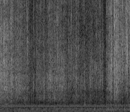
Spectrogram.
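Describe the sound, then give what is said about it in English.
Aluminum foil crinkles as it is wrapped tightly around a whole, intact head of garlic, giving a continuous, quiet rustle of fine crackles with a brighter burst near the end. “We just have a complete, intact head of garlic, and we wrap it up tightly in aluminum foil.”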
